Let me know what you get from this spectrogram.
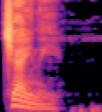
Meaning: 1. tea 2. tea-scented, tea-colored
- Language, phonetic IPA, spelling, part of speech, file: Russian, [ˈt͡ɕæjnɨj], чайный, adjective, Ru-чайный.ogg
